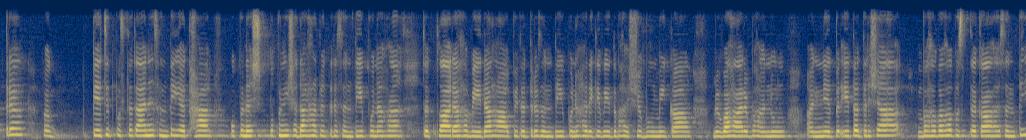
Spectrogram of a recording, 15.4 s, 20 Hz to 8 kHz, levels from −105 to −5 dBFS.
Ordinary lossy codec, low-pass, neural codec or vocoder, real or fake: none; 7.2 kHz; autoencoder, 22.05 kHz, a latent of 192 numbers a frame, VITS, trained on one speaker; fake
